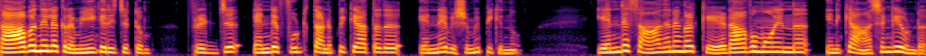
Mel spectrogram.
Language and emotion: Malayalam, fearful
